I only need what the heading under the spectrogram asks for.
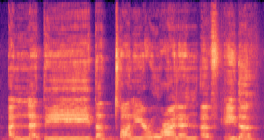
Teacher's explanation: تا اور طا حروف صوت یعنی ملتی جلتی آواز والے حروف میں سے ہیں، تا کو باریک پڑھیں گے، اور طا حروف مستعلیہ میں سے ہے تو اس کو پوری یعنی موٹا پڑھیں گے۔ طا حروف قلقلہ میں سے بھی ہے اور یہ مشدد ہے تو یہاں پر قلقلہ خوب جماؤ کے ساتھ کریں گے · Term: قلقلہ کبریٰ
